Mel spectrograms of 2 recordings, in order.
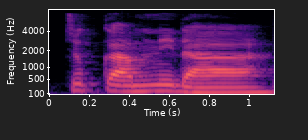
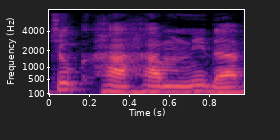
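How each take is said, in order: First: The middle 'ha' syllable is blended away. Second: The middle 'ha' syllable is fully pronounced. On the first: The speaker calls it right. "tapi cuk ham nida kayak gitu" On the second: The speaker calls it wrong. "Pengucapannya bukan cuk ha ham nida"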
